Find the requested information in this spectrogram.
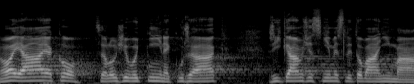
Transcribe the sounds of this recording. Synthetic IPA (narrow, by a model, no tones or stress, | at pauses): noajaːjako̞t͡sɛlo̞ʒɪvo̞t̪ɲiːnɛkur̝aːk | r̝iːkaːmʒɛsɲɪmɪslɪt̪o̞vaːɲiːmaː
